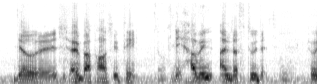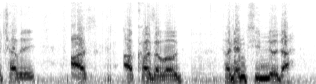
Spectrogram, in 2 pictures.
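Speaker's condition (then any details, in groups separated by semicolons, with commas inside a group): Cerebral palsy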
